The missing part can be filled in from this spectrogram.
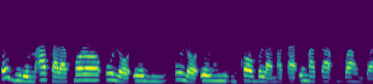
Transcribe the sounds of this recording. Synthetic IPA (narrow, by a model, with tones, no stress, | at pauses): e˦d͡ʒi˨ɾi˨m̩˨a˦ka˨ɾa˨k͡pɔ˦ɾɔ˦ʊ˦lɔ˨ʔe˦wi˦ | ʊ˦lɔ˨ʔe˦wi˦ŋ̩˨kɔ˦ɔ˦bʊ˦la˨ma˨ka˨ʔɪ˦ma˦ta˦ŋ̩˦ɡʷa˦ŋ̩˨ɡʷa˦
